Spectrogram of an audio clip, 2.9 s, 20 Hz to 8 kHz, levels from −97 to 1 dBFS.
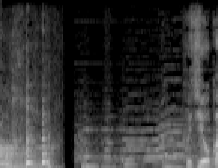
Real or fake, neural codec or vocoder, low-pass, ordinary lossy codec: real; none; none; none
